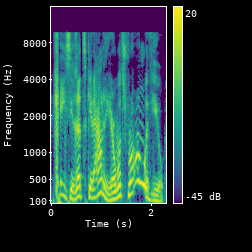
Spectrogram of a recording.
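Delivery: cross, rising protest; angry cry. A narrator's reading. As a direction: cry it angrily at a brother. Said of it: "Margaret cried angrily".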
